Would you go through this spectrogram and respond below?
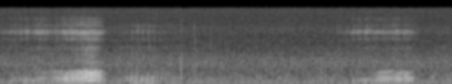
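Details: Deep, rough, vibrating snores on the in-breath, a few seconds apart, with quieter breathing between them: ordinary adult snoring.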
